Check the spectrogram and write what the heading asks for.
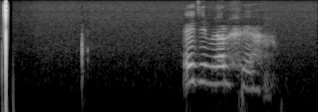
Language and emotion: Russian, neutral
